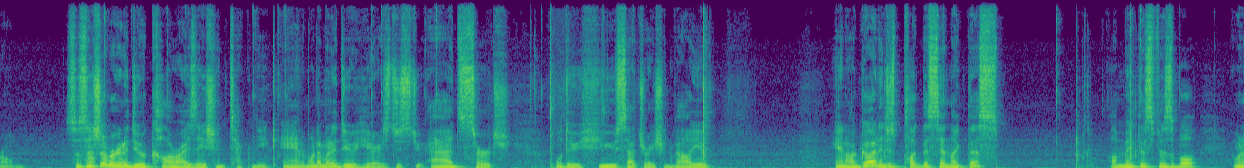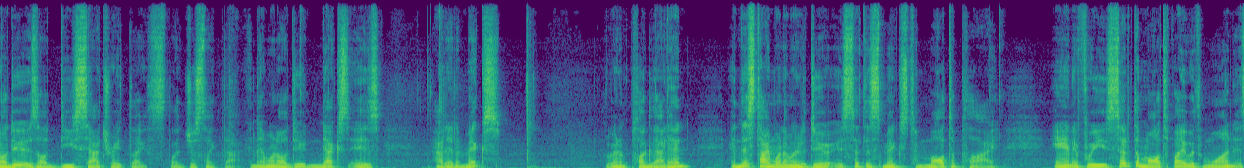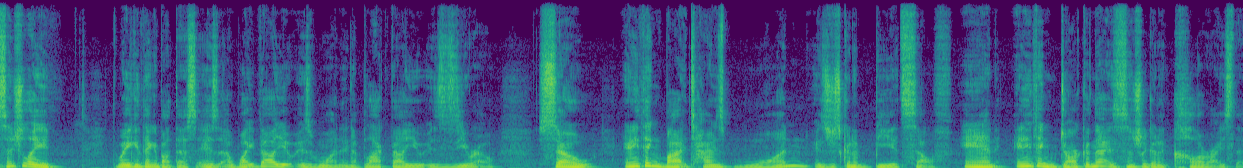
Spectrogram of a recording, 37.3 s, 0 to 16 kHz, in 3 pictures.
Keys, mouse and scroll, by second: 0.9 click, 5.2 click, 5.3 typing, 6.0 Down, 7.0 Return, 8.2-9.3 scroll up 2, 8.3 middle click, 9.3 click, 11.2-14.2 ctrl+shift+drag, 15.7 click, 16.6 typing, 17.6 Return, 18.1-37.3 drag.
